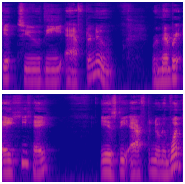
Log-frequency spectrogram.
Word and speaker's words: ehihie: Now, the second I in A-Hee-Hay is eliminated, so you don't pronounce the second I. That's why I'm saying A-Hee-Hay. I'm not pronouncing that second I, and that's on purpose.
